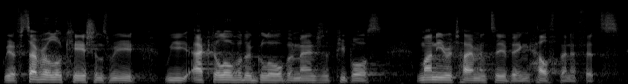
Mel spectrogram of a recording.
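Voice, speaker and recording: A man's voice: low voice, level tone, a little fast, fairly bright tone. A man in his thirties with a German accent, giving a conversational conference talk, full of fillers and restarts. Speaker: conference speaker. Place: large conference hall. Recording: long hall reverb.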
